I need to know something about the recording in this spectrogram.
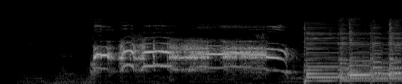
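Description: A single drawn-out animal call of about two seconds that starts about a second in, wavering in pitch and dropping off at the end. Plucked-string music begins right after it, about three seconds in.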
